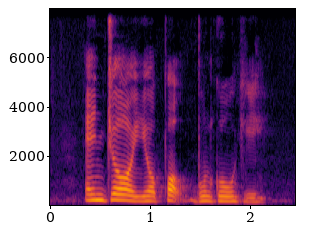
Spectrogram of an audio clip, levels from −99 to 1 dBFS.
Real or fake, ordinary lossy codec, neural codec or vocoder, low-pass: fake; none; codec, 16 kHz, 4 kbps, FunCodec, trained on Chinese and English, 50 frames a second; none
